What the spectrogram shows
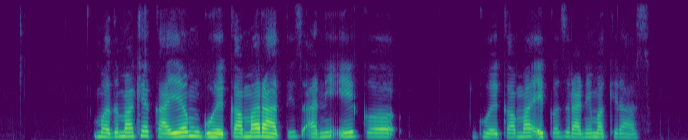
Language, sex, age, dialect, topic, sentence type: Marathi, female, 18-24, Northern Konkan, agriculture, statement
